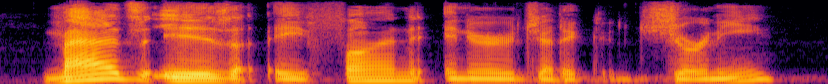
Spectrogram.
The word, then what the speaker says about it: MadS: Today we're going to talk about MADS, which I'm pretty sure is pronounced MADS and not M A Ds.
